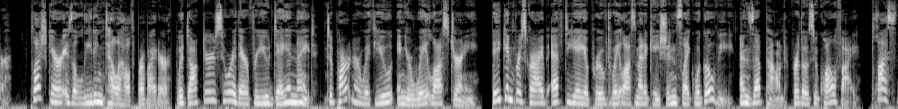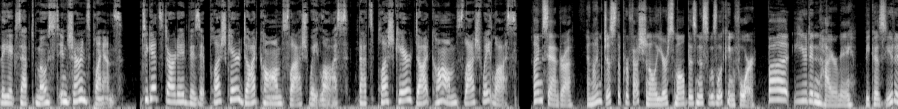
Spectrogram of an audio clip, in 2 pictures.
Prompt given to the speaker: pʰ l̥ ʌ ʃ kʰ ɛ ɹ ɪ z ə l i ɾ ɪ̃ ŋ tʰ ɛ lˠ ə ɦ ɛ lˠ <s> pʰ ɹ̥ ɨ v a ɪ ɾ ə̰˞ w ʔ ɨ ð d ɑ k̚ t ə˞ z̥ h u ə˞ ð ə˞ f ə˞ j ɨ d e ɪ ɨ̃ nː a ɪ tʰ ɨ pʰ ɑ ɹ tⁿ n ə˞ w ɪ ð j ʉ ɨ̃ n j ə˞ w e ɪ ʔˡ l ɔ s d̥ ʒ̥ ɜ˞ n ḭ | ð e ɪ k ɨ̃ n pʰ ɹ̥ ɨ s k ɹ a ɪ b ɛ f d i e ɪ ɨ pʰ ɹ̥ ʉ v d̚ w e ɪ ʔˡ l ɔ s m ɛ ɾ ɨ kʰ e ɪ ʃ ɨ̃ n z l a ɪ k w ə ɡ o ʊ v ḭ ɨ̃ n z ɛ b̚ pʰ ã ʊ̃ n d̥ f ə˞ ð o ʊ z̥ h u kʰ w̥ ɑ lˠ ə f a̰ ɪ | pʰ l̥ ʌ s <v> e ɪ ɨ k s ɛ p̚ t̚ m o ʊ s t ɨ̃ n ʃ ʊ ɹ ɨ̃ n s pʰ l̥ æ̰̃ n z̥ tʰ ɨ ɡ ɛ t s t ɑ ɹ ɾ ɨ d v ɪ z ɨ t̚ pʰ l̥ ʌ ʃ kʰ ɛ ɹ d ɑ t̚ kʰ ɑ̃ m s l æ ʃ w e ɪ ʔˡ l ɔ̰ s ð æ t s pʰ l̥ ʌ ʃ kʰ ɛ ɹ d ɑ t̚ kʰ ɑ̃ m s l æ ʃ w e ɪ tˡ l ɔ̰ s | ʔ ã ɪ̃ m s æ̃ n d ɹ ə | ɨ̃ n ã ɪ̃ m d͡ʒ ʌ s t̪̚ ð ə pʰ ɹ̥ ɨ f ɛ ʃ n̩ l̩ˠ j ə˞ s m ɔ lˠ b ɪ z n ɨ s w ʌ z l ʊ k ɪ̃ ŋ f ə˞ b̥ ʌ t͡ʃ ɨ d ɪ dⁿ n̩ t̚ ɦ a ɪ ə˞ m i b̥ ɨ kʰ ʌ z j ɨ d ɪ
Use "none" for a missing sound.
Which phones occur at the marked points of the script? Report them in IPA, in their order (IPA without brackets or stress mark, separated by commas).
θ, ð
